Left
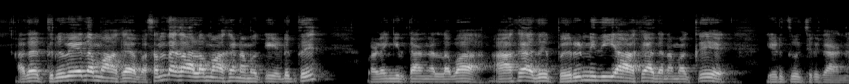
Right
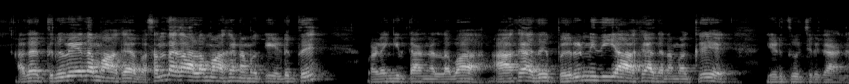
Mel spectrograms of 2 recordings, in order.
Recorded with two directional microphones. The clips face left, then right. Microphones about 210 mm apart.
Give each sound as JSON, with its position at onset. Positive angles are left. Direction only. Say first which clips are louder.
{"t": 0.2, "sound": "speech", "louder": "left 7 dB", "side_deg": 35}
